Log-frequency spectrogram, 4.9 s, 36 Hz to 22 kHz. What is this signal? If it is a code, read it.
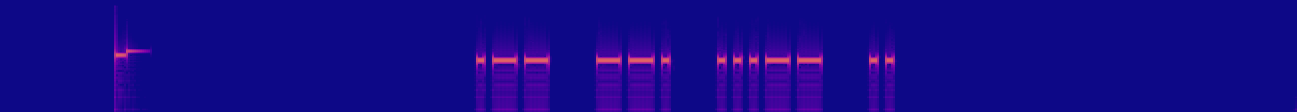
Morse code, heard as a keyed tone, about 37 wpm, spaced as for 28 wpm, 700 Hz. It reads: WG3I
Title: USA Call Signs - 4 Characters - 2x Character Spacing - 40wpm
